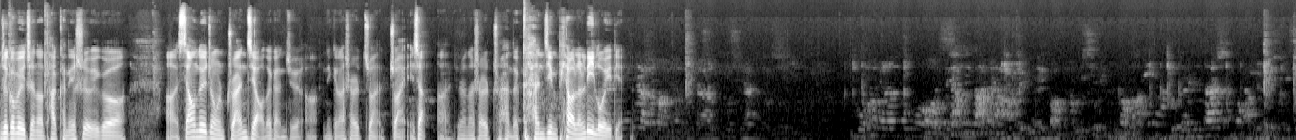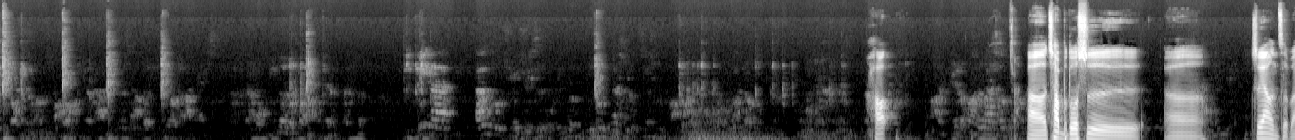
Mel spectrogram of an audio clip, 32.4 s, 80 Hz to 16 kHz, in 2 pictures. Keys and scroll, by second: 0.0-0.6 typing, 1.5 ctrl+z, 1.8 space, 6.6 space, 8.5 space, 12.4 ctrl+z, 12.4 space, 15.7-19.9 typing, 19.7 alt+s, 21.2 ctrl+z, 21.3 ctrl+z, 23.5 space, 24.6 alt+s.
